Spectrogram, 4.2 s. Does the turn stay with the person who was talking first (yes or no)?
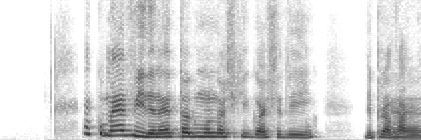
no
